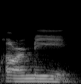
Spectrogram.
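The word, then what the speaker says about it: paramis: i don't say it wrong parliament in sanskrit power me okay p-a-r-a-m-i-s in poly which is the language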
